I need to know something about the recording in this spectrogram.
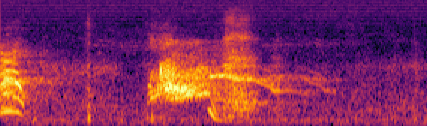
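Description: A man yells out sharply.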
